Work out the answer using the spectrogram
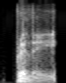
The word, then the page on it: prithee: British English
